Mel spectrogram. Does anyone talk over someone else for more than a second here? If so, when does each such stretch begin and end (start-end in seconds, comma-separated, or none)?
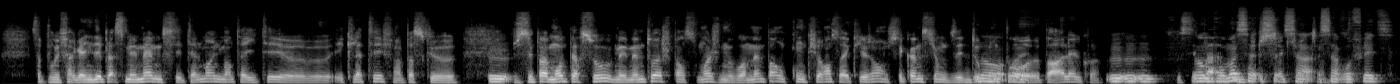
11.7-13.2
